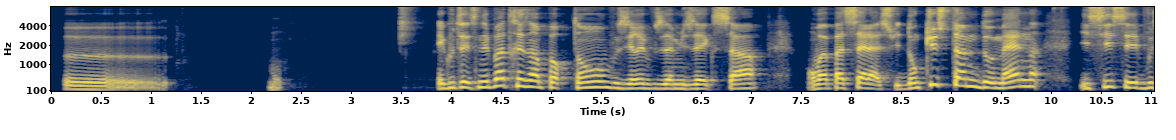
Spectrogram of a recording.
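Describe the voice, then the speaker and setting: A man's voice: on the high side, a little mellow. A man walking through a music-selling site's settings in a casual screen-recorded tutorial, talking loosely with lots of hesitations and self-deprecating asides.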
